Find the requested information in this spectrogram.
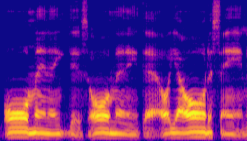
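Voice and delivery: low, quiet mocking of women's complaints; grumbling the women's line; muttered mock quote. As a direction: mutter it under your breath like a dismissive echo. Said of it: "they always talk about".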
